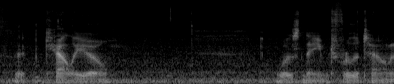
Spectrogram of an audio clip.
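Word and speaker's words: Callao: knows everything says that calio was named for the town in peru and even though it's spelled the same as that town it's not pronounced the same which should have been kayao but it's a tiny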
